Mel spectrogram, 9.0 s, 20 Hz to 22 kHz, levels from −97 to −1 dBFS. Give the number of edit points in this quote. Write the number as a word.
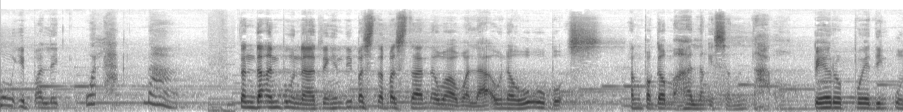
one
